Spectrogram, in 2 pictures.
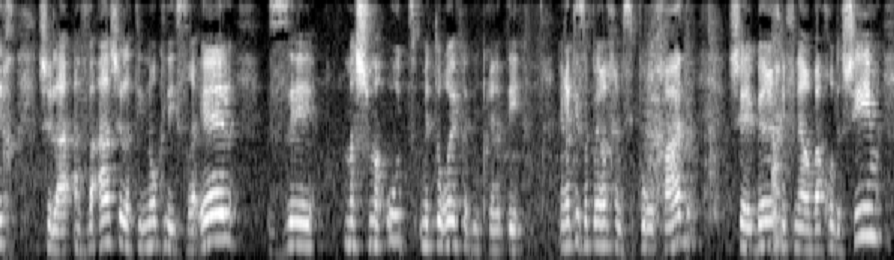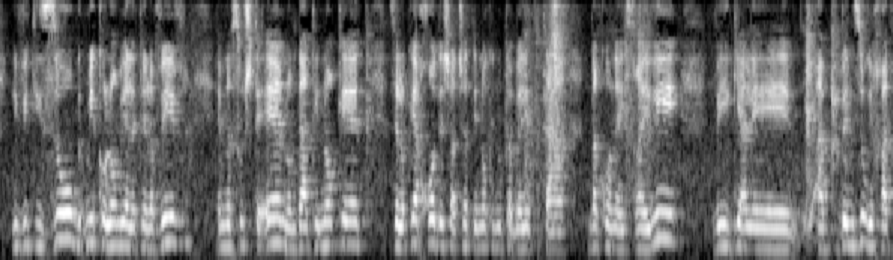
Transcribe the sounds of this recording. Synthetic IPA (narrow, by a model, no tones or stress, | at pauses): χʃe̞laʔavaʔaʃe̞latino̞kle̞isʁaʔe̞l | ze̞ | maʃmaʔutme̞to̞ʁe̞fe̞tmipχinatianiʁakjesapeʁlaχe̞msi̥puʁe̞χad | ʃebe̞ʁeχlifneaʁbaaχo̞daʃim | livitizuɡmiko̞lo̞mbjale̞te̞laviv | hemnasuʃte̞ʔe̞mnoldatino̞ke̞t | ze̞lo̞ke̞aχo̞de̞ʃad̥ʃeat̪ino̞ket̪me̞kabe̞lete̥ta | d̪aʁko̞naisʁaeli | veiɡiale | abe̞nzuɡeχad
